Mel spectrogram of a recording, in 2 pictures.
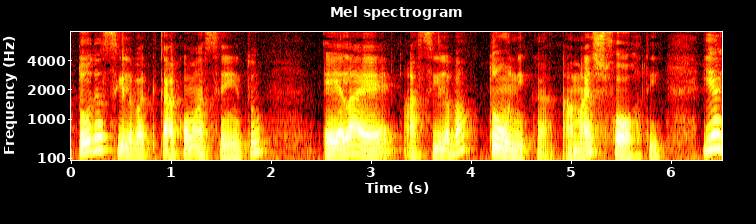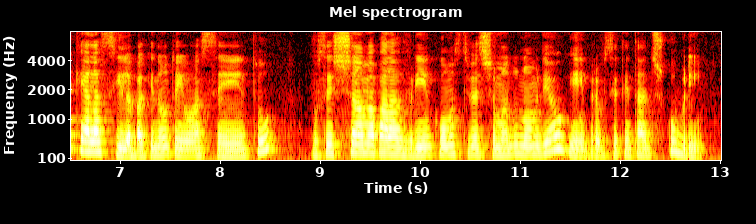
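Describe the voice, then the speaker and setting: Slow, patient and didactic, a Brazilian primary school teacher with a slightly low, warm voice leads a recorded homework lesson for young children. Her Brazilian Portuguese accent comes through as she stretches words out and leans on diminutives and checking tags.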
